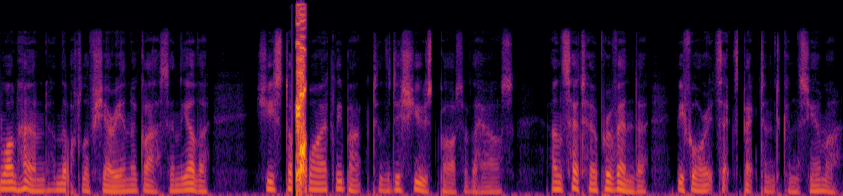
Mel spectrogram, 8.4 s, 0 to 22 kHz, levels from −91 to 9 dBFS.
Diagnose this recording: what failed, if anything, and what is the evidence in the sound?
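Damaged data in the compressed stream corrupts decoding. Glitches at 0.64–0.71, 2.91–3.09 and 7.33–7.40 s. The decoder misreads bad frames, then resynchronises.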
